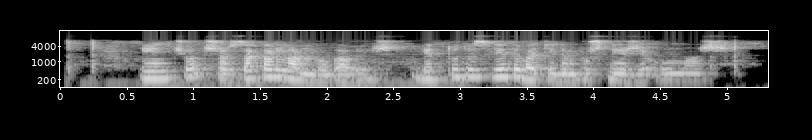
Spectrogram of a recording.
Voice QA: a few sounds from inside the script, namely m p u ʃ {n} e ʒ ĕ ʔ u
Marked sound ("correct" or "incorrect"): correct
